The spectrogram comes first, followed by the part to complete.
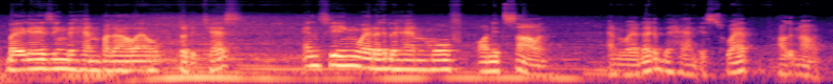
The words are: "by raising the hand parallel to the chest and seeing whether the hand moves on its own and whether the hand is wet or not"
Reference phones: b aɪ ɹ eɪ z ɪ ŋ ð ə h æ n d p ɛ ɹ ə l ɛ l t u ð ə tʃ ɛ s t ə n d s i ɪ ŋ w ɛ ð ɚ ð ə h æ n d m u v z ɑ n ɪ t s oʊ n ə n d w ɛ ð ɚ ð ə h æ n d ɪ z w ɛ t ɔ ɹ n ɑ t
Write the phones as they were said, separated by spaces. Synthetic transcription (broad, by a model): b aɪ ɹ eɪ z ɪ ŋ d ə h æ n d p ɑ ɹ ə l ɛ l t u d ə tʃ ɛ s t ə n s i ɪ ŋ w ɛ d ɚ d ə h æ n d m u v ɑ n ɪ t s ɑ n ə n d w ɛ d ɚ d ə h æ n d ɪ s w ɛ t ɔ ɹ n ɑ t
